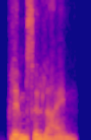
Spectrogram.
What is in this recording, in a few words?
"Plimsoll line", Indian; Dictionary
